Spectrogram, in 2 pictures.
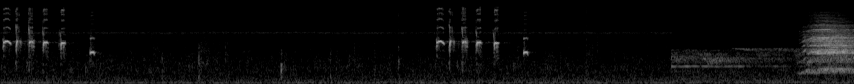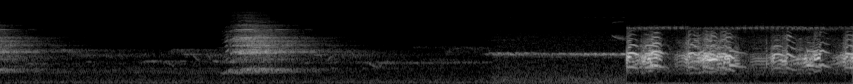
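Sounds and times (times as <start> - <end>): sharp high bird calls: 0.0 - 1.0, 4.3 - 5.4, 13.4 - 17.0
rasping bird calls: 14.7 - 17.0.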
